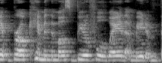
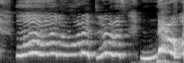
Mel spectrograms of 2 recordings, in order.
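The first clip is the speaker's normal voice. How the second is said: put-on loud, high, drawn-out sobbing whine; 5 dB louder than usual. Retelling a scene a mom brought up, a speaker imitates a crying Klaus character. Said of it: "when he's like crying to us".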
